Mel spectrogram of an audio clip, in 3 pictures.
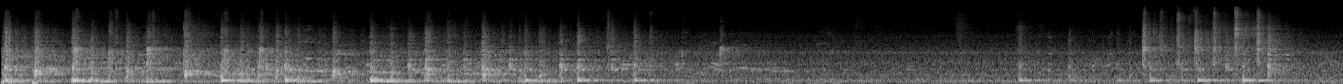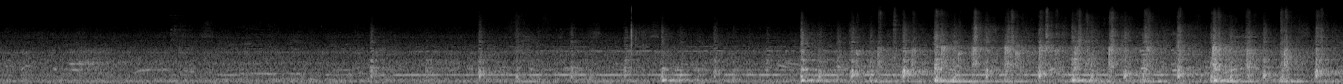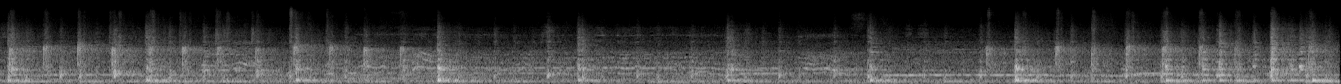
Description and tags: Drums on Middle-eastern holiday
Drums on the street.
drums, east, live, street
